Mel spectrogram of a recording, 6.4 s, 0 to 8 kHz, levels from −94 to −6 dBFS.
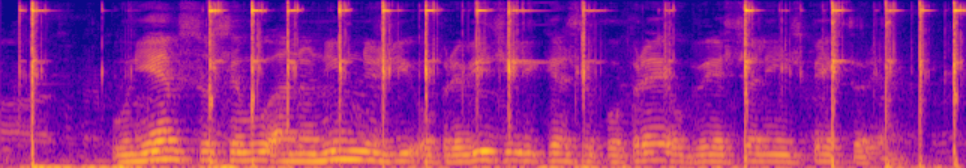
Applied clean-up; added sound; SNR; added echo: none; Bicycle bell; -3 dB; reverberation time 0.3 s.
